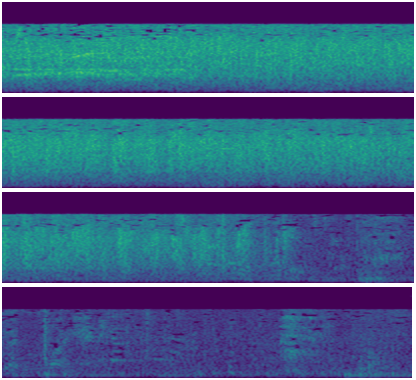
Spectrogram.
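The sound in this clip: Audience applause at a conference for the social engineering panel: loud, sustained crowd clapping that gradually fades, with voices heard as it dies away.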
